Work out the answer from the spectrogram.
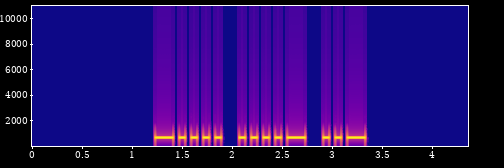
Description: Morse code, heard as a keyed tone, about 20 wpm, 700 Hz. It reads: 64U
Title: Three Challenging Letter-Number Combinations 20wpm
